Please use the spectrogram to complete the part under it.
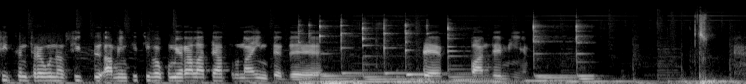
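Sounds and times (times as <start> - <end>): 
speech: 0.0 - 3.6, 4.2 - 6.1
phone ringtone playing a short electronic melody: 3.0 - 6.3.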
